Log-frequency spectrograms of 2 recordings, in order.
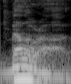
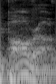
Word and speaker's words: Balrog: I think it was Balrog, right? Balrog. I don't want you to mispronounce it.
